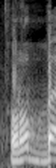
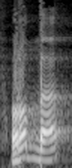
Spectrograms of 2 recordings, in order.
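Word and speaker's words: رَبَّ: চিহ্নটা দেওয়া রয়েছে ফালইয়াবুদু রব্বা হাযাল বাইত। রব্বা এখানে ডবল ব নিয়ে আসা হয়েছে এই জন্য যে এখানে বায়ের উপর তাসদীদ রয়েছে আরবি ভাষা, আর এই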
